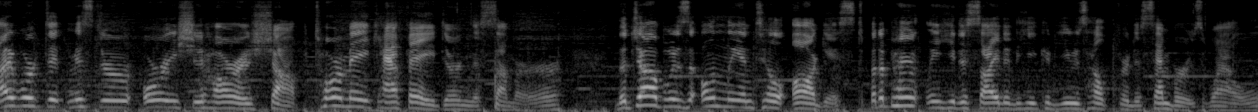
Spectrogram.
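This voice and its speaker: A woman performs a put-on character voice over clear music in the background. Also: fairly low pitch for a woman, moderate pace. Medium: game stream. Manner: eager, theatrical.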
